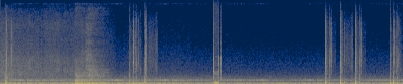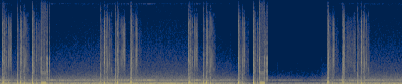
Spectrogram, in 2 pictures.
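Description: Footsteps clank on a metal floor.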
